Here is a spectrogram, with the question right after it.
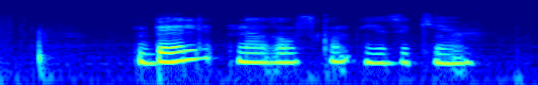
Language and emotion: Russian, neutral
